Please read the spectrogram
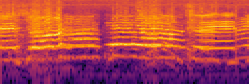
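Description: Background song: a high female voice singing a Hindi-Urdu song, with held, wavering notes over light music.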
